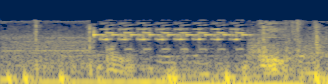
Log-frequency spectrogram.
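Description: A phone ringtone plays, a bright repeating electronic melody with steady tonal notes over a low background hum, moderately loud, with no talking.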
